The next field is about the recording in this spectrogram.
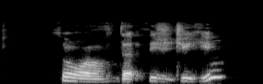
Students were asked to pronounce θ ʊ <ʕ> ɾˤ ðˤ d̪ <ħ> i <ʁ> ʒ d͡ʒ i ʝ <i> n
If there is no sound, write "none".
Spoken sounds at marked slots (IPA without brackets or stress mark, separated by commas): ʁ, θ, none, i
